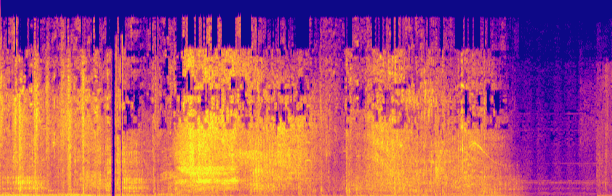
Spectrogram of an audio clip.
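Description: Loud roaring and grinding of mechanical beast creatures in the game Horizon Forbidden West, dense and continuous for several seconds before dropping away to a quieter background.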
